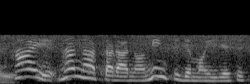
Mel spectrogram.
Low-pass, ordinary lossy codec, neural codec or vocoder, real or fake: 7.2 kHz; AAC, 16 kbps; none; real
